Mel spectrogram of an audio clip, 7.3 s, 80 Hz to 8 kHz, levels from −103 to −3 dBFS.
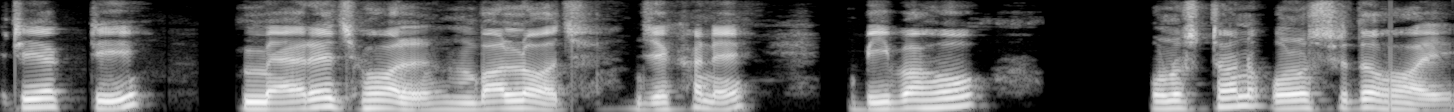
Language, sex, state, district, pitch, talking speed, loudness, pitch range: Bengali, male, West Bengal, Dakshin Dinajpur, 150 Hz, 90 wpm, -15 LUFS, 130-165 Hz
